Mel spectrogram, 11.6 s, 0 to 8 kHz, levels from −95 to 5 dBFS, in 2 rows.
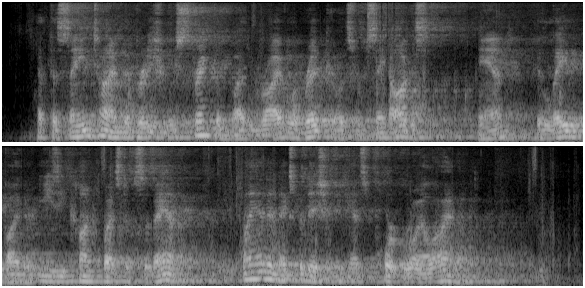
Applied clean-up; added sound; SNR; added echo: neural separator model SepFormer DNS4.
